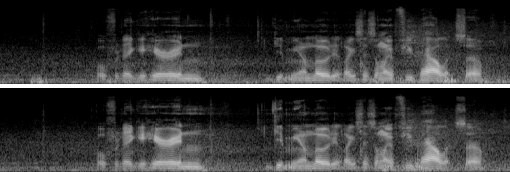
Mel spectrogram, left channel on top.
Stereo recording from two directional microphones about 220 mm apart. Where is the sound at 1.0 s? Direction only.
5° left (ahead or behind).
